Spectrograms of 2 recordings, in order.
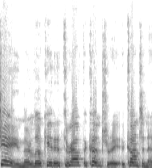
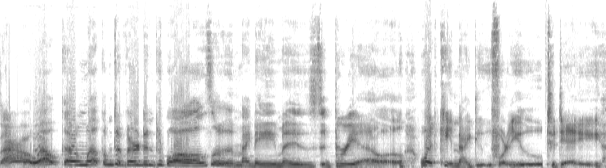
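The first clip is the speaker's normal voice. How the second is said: put-on very old woman voice; 4 semitones higher than usual. Voicing an elderly shopkeeper greeting customers who walk in: elderly shopkeeper voice. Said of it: "there is an very elderly woman ... and she goes".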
